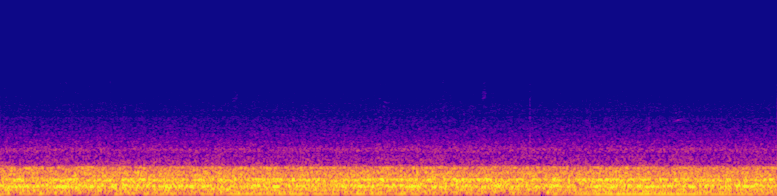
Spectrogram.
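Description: Jet engines roar steadily inside an airliner cabin in flight.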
